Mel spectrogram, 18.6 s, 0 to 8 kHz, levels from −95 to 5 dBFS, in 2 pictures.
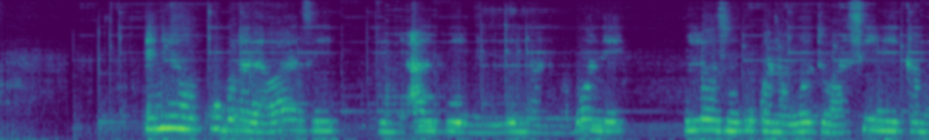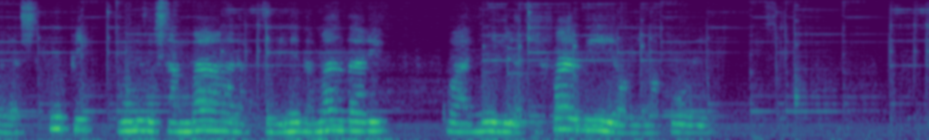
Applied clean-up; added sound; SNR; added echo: neural separator model SepFormer DNS4.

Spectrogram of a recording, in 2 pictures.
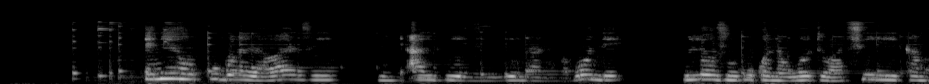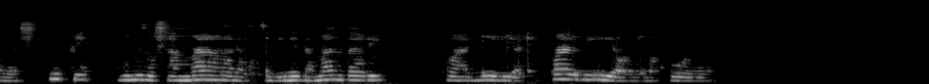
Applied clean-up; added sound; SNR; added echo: neural mask model DeepFilterNet 3.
